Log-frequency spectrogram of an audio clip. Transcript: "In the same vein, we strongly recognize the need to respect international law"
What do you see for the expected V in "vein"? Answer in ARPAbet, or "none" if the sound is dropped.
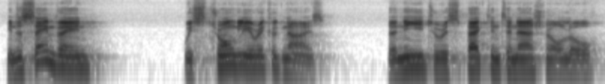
V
